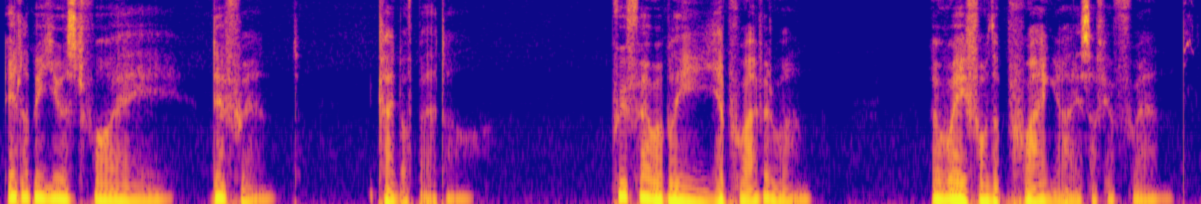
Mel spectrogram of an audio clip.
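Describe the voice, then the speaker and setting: Male actor as smug fantasy villain, very breathy husky voice, gravelly fry, teasing, dominant, ASMR roleplay. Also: mid-range voice, dark tone, no room sound, full character voice. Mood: confident, challenging. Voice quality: breathy, husky, often dropping to a whisper. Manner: teasing, slow, deliberate, dominant. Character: flirty, smug male fantasy villain, patient, smitten with hero. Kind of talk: intimate ASMR roleplay acting. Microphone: close microphone, dry sound.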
